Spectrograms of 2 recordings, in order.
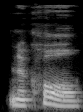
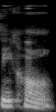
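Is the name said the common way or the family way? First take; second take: common; family. First: The name is said the commonly heard way. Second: The name is said the family's own way. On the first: This is how most people know her name. The speaker calls it wrong. "as most of you know her as Nicole" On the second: This is how her family says her name. The speaker calls it right. "in our family she is Nicole. That's the way you say her name"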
